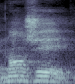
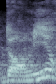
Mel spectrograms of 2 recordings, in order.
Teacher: Manger, on n'entend pas le R, Oui. alors que si je dis dormir, on entend bien le R à la fin.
